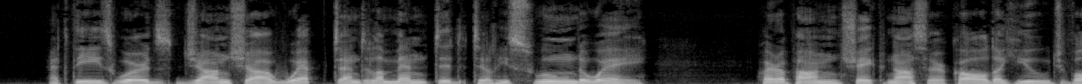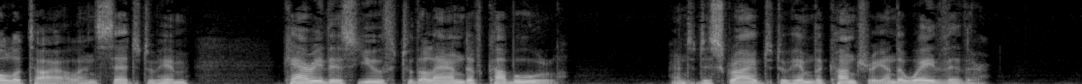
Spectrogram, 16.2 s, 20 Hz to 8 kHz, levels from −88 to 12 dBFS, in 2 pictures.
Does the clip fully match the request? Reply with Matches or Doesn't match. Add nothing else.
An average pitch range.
Matches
